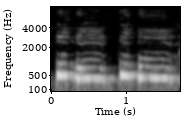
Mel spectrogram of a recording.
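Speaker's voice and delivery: very high hooted booms; high falsetto thuds in pairs; imitated banging noise. Driver imitating a strange sound he heard, high hooted booms.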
